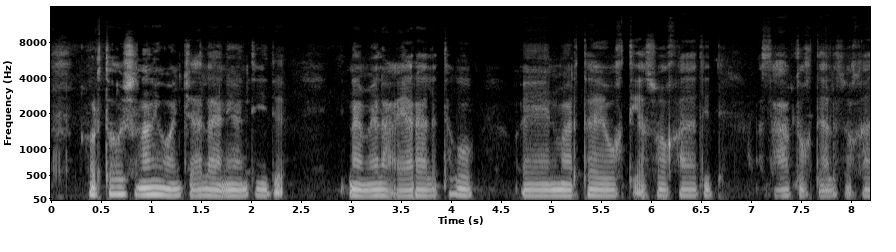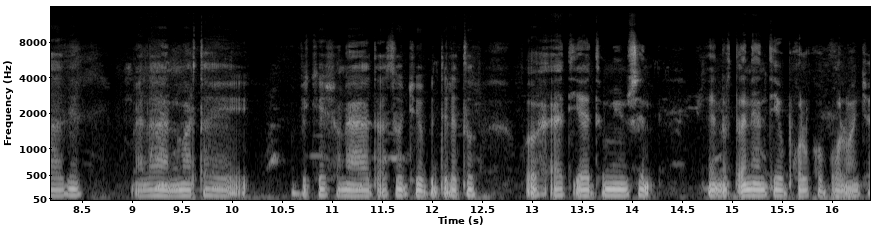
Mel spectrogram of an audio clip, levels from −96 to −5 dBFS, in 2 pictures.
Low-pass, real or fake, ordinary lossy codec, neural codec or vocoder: 14.4 kHz; real; none; none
